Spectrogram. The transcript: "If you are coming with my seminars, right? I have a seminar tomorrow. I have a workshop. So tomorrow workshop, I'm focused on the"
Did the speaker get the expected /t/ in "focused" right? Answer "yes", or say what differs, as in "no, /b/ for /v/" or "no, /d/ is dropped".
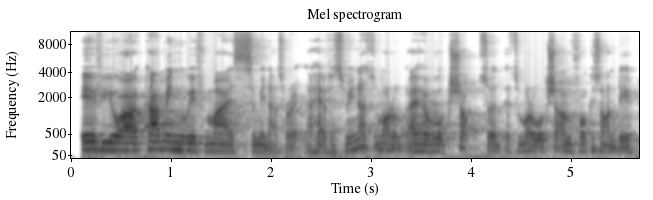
no, /t/ is dropped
